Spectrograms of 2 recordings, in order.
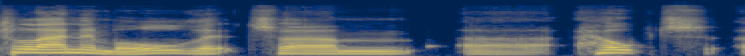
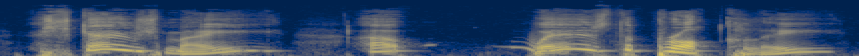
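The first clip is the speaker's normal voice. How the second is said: higher, lightly put-on lady voice; a hint of a dotty old customer asking again; woman shopper; 8 semitones higher, 4 dB quieter than usual. Joke teller voicing the woman back at the shelves, mock lady. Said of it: "she comes back again and she says".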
